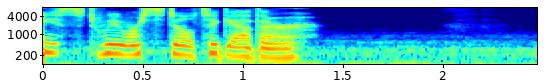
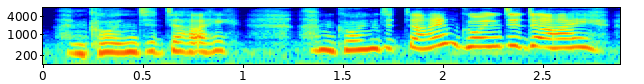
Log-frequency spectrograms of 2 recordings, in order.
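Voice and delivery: climbing higher with each repeat; mounting panic; 8 semitones higher than usual. A narrator's reading. Student's own thoughts as panic takes over, mounting terror. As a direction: spiral into frantic, high-pitched panic, no shouting. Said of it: "My brain was screaming".

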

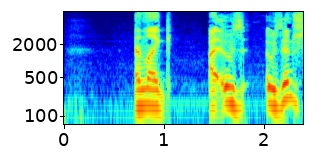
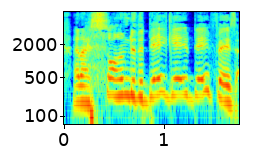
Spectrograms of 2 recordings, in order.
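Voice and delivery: usual speaking voice

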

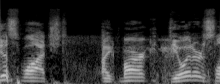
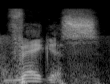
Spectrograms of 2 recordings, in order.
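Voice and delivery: "Vegas" set apart by pauses, low and deliberate; emphasis on Vegas; 7 semitones lower than usual. Real, not acted. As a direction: land on "Vegas" as a pointed one-word sentence. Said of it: "Emphasis on the word Vegas".

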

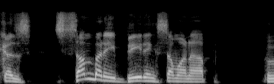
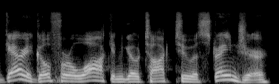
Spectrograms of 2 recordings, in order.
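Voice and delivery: ordinary delivery

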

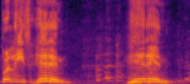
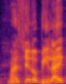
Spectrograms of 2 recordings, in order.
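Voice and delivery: ordinary talk, nothing marked

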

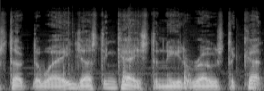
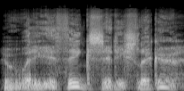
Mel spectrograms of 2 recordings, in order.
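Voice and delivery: lightly voiced gruff cowboy villain; Jack Palance. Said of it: "Doing his best Jack Palance impersonation".

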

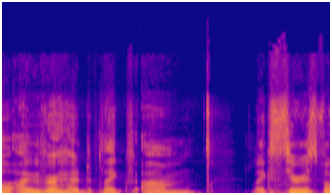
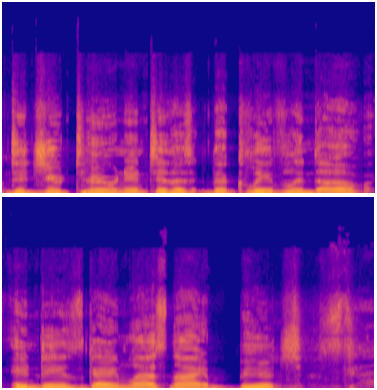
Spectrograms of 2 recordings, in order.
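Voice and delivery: mock impression; 7 semitones higher, slower than usual. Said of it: "I should do him".

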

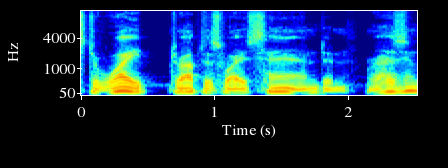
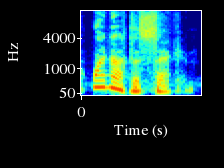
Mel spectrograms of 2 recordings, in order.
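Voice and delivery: high-pitched feverish question; 8 semitones higher, faster than usual. A narrator's reading. Old woman pushing for a second wish, feverish. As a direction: press him with fevered hope. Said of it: "said the old woman feverishly".

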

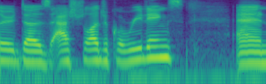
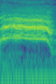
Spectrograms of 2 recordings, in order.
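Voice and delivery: put-on high, loud scream of chased kids; mock scream; 6 dB louder than usual. Kids running from grandpa's fly swatter, screaming. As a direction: imitate kids shrieking as they flee.

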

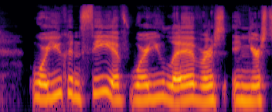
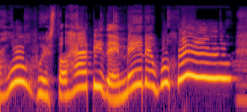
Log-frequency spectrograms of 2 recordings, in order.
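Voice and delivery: higher, louder relieved whoop of joy; relieved cheer; 9 semitones higher, 4 dB louder than usual. Retold or imitated. Retelling the audience's relief, cheering woohoo. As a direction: cheer like the heroes just escaped.

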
